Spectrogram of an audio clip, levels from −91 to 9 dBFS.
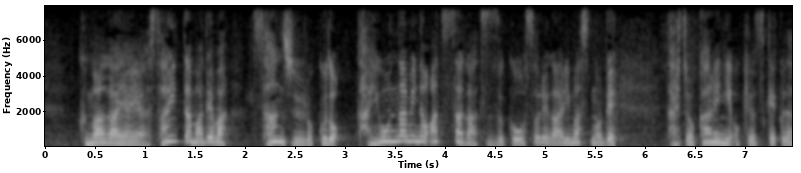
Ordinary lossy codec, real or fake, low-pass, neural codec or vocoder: none; real; none; none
